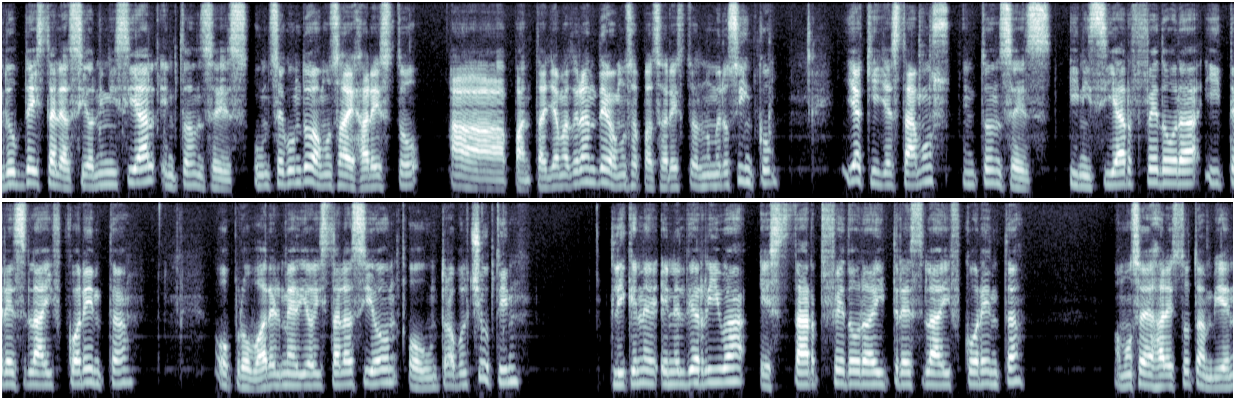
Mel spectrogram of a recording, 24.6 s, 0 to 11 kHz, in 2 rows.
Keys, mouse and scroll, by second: 0.7 Down, 1.2 Down, 1.4 Up, 1.6 Up, 3.8 click, 7.3 super+%, 14.9 End, 15.1 Down, 16.1 End, 16.3 Down, 16.9 Up, 17.1 Up, 24.2 click.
